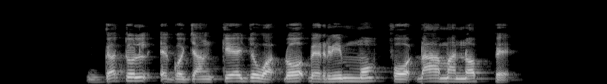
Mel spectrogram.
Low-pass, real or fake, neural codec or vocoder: 7.2 kHz; real; none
